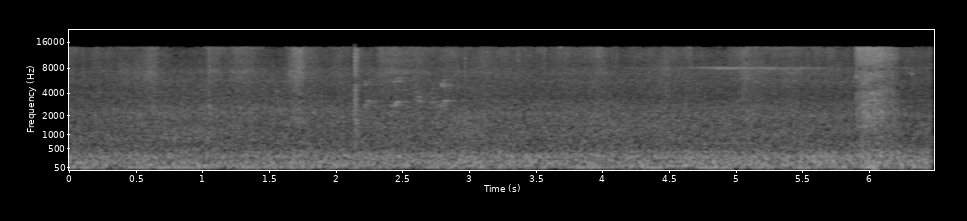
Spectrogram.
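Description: Steady low rumble of city street noise, with a faint click about two seconds in.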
